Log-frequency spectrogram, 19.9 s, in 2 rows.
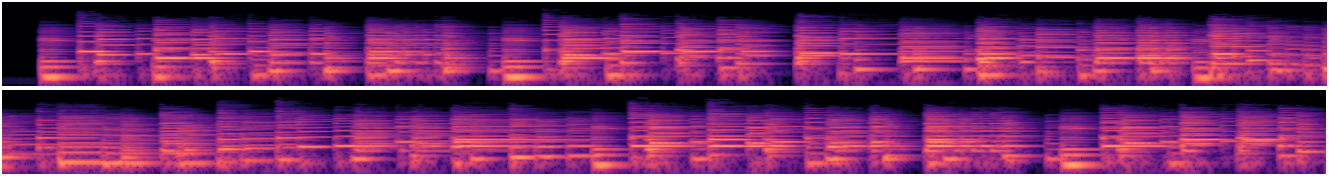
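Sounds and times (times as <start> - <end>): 
early jazz music: 0.2 - 19.8.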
